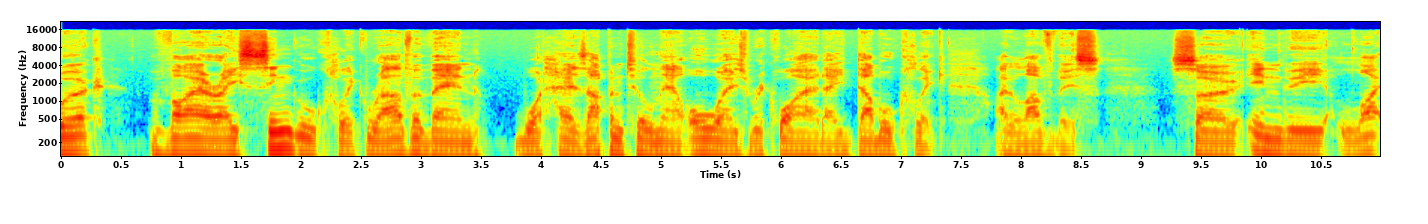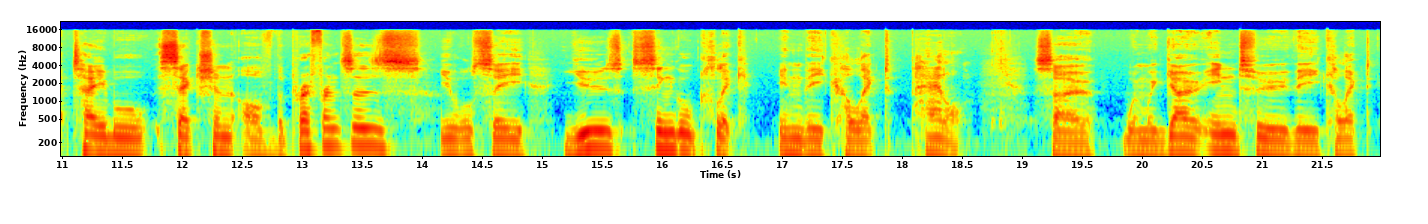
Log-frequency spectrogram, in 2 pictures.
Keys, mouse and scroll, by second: 10.2 click, 18.8 click.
